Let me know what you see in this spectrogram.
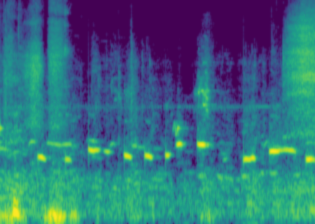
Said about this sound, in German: Wenn der Kannibale pfeift, kommt er näher.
